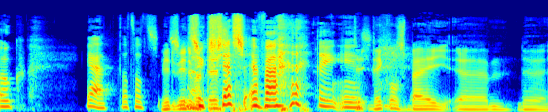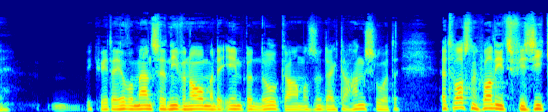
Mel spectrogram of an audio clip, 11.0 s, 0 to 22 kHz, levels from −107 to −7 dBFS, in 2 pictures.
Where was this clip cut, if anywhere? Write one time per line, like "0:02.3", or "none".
none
